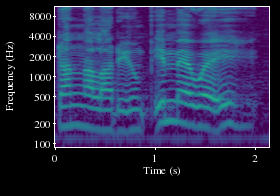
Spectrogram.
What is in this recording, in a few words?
"dAngaladi ump7Imewe7i" you come out of house, Washo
